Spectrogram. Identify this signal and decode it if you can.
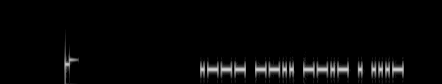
Morse code, heard as a keyed tone, about 36 wpm, 690 Hz. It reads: JZQEV
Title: Code Groups - 5 Letters - 35wpm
